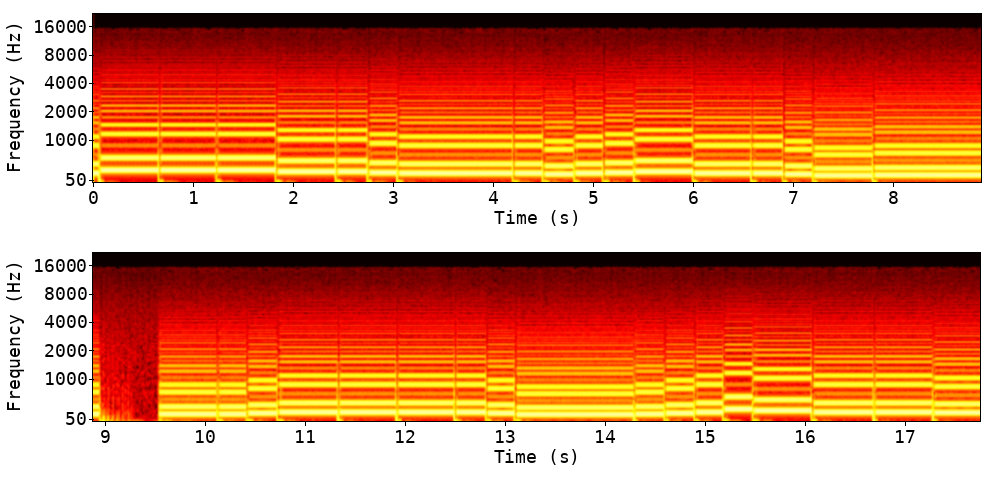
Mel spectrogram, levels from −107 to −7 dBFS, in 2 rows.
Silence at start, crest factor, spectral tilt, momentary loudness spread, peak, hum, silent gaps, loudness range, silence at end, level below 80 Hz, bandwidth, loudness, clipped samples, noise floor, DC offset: 0 s; 8 dB; -10 dB/octave; 2 LU; -10 dBFS; none; none; 2 LU; 0 s; -44 dBFS; 5.6 kHz; -17 LUFS; under 0.1%; -49 dBFS; under 0.1%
